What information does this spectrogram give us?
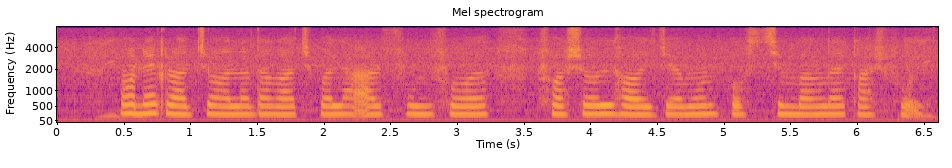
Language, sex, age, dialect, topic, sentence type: Bengali, female, 18-24, Northern/Varendri, agriculture, statement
